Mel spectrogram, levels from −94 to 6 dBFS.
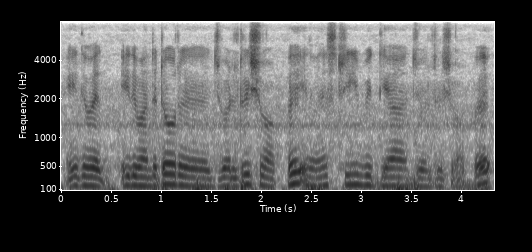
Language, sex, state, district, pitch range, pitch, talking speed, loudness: Tamil, female, Tamil Nadu, Chennai, 150-170 Hz, 155 Hz, 195 wpm, -15 LUFS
